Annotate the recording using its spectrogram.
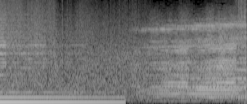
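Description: Background music ending: a held chord with a deep bass note fades out and cuts off a little over a second in, leaving only faint noise.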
